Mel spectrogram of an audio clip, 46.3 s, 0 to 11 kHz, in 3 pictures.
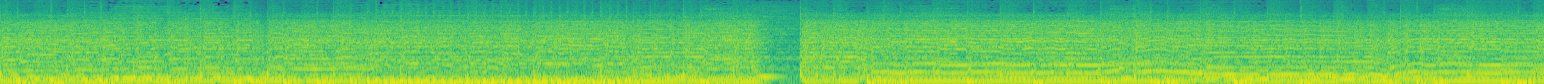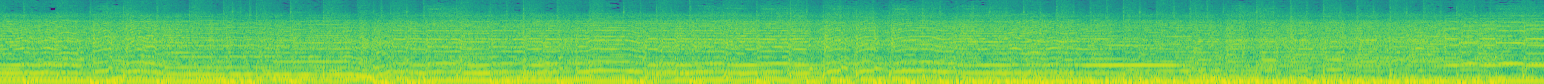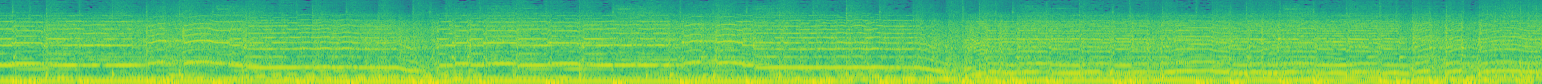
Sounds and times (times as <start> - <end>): Bass guitar: 0.0 - 46.3
Strum: 0.0 - 46.3.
